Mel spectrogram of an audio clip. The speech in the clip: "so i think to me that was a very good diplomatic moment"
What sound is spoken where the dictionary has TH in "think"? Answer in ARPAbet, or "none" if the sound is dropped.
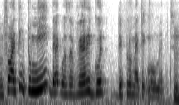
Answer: T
